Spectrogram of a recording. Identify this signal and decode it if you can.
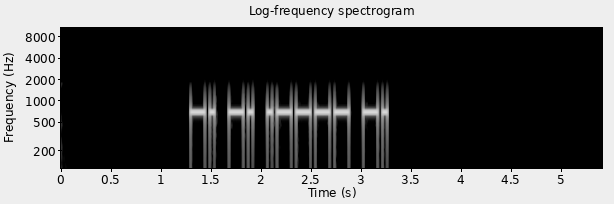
Morse code, heard as a keyed tone, about 25 wpm, 700 Hz. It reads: NN1N
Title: Call Signs Repeated 3x - 25wpm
